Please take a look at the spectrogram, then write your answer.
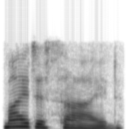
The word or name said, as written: miticide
